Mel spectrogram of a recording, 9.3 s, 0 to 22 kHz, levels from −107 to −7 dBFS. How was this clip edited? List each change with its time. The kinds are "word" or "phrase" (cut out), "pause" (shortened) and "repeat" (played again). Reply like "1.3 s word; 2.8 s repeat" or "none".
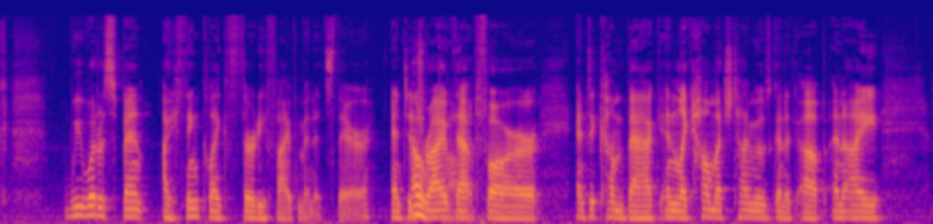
1.5 s pause; 7.9 s word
